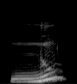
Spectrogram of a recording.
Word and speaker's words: nous: Now, we have nous, which is to we. I cannot say nous. No. Because we have a consonant ending like S. That would be silent. So we have nous is to we.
